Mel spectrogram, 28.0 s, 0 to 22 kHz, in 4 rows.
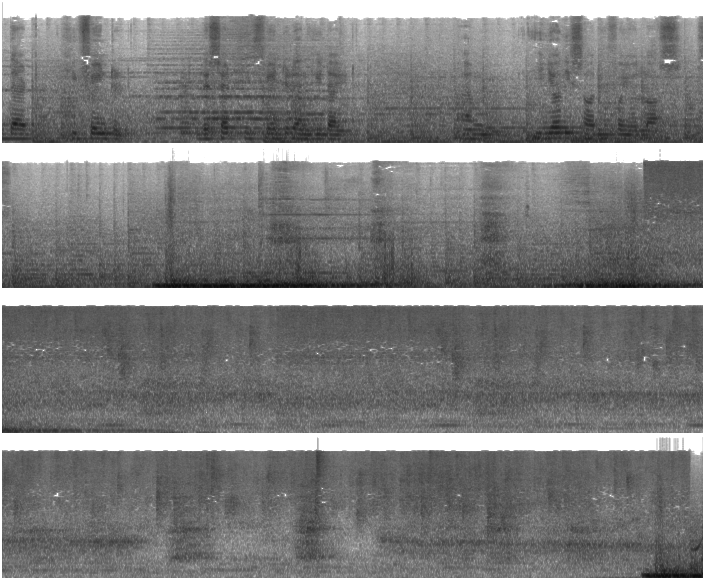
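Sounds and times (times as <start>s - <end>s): shower water spraying: 8.4s - 28.0s.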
